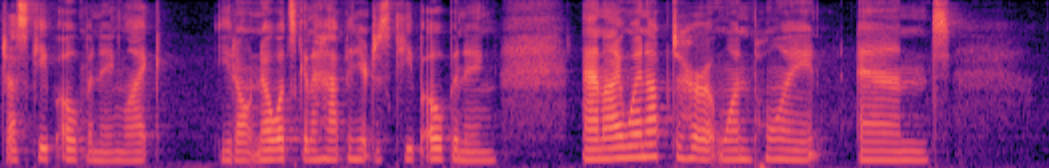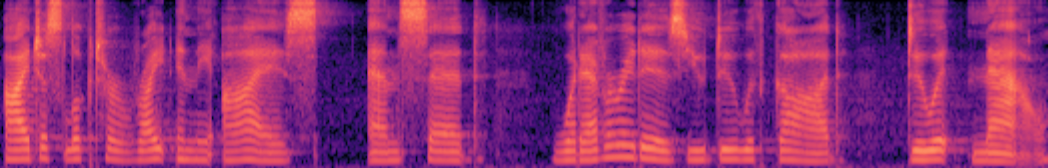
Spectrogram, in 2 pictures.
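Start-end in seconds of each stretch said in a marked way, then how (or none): 12.0-15.7 commanding, deliberate, slow and very authoritative tone. Recounting looking a woman in the eyes and telling her, in a very authoritative tone. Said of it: "in like a very authoritative tone".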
